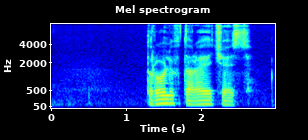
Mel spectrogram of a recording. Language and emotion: Russian, neutral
